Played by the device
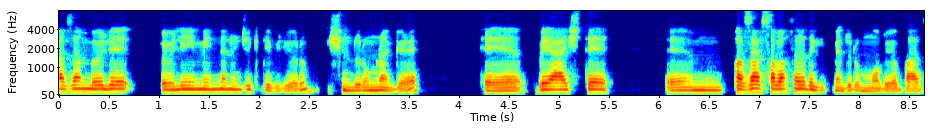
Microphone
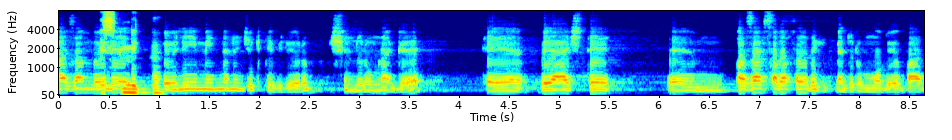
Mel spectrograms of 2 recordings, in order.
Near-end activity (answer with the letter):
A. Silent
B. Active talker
B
